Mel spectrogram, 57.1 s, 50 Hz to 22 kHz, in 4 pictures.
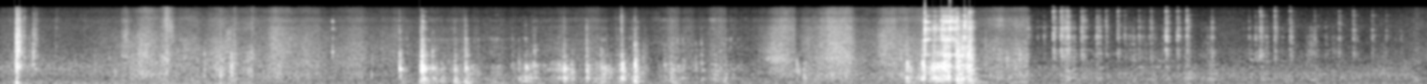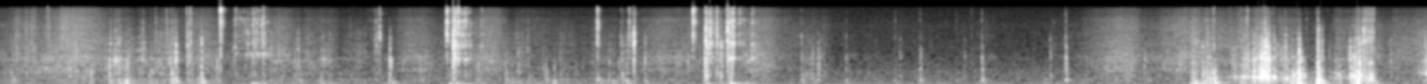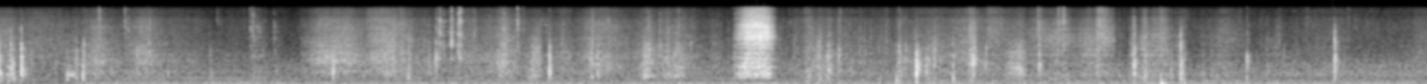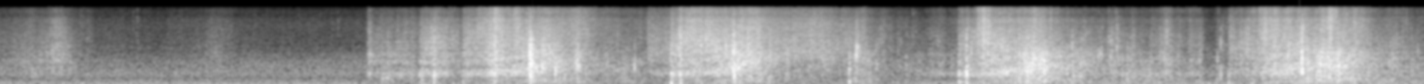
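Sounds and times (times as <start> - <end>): gear rustling: 0.0 - 22.6, 25.2 - 35.6, 46.5 - 57.0
metal clinks and knocks: 9.0 - 14.2, 15.8 - 17.3, 18.8 - 19.3, 20.4 - 22.2.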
